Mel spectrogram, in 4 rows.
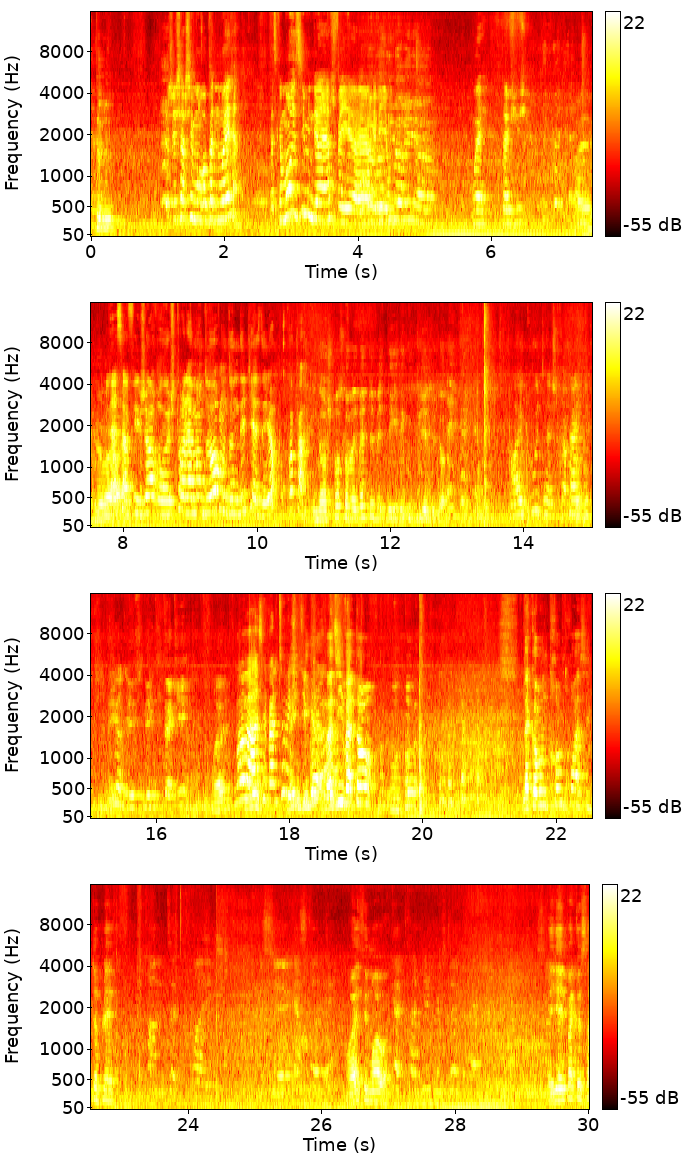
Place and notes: Maintenon, France - Bakery
Recording of a bakery just before Christmas.
24 December 2016, 16:40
